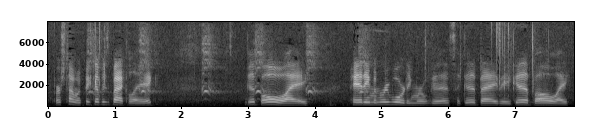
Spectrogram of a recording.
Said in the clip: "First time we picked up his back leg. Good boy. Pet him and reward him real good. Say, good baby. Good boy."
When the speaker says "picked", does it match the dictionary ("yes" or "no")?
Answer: no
